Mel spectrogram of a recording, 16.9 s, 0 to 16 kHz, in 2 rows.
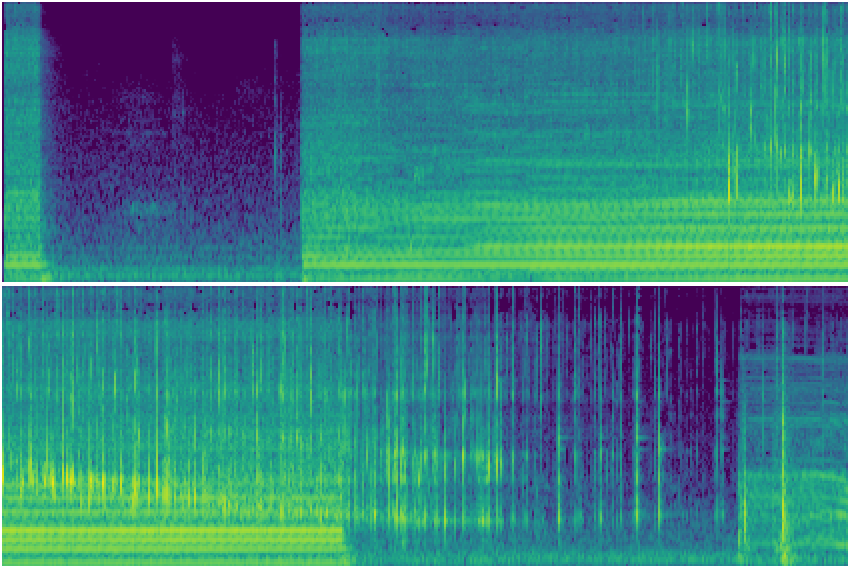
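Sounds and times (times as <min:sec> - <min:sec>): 
coffee machine: 0:03.0 - 0:15.2, 0:15.8 - 0:16.9.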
